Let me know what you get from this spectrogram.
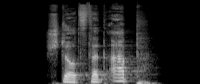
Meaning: inflection of abstürzen: 1. second-person plural preterite 2. second-person plural subjunctive II
- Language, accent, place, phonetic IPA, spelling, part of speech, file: German, Germany, Berlin, [ˌʃtʏʁt͡stət ˈap], stürztet ab, verb, De-stürztet ab.ogg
